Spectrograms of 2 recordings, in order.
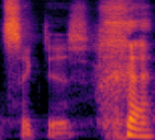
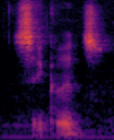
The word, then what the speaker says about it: cichlid: I'll spell it for you. I gotta spell cichlids. It's like CHICLID or something. Cichlids.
